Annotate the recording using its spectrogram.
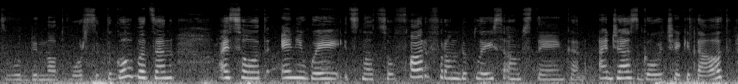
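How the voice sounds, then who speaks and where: Over noticeable background noise, a woman with a Russian accent talks at a moderate pace with ordinary pitch variation. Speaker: travel vlogger. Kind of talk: casual talk to camera. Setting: outdoors.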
